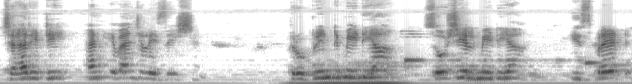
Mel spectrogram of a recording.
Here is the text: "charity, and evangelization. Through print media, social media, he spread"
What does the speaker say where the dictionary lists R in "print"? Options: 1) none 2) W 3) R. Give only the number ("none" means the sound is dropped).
3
